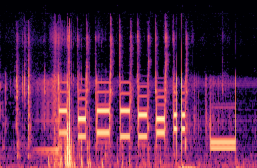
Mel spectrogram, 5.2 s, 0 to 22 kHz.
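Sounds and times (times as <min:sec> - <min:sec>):
telephone dialing in an office: 0:00.9 - 0:04.6.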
